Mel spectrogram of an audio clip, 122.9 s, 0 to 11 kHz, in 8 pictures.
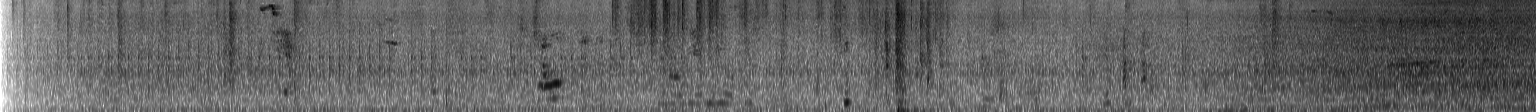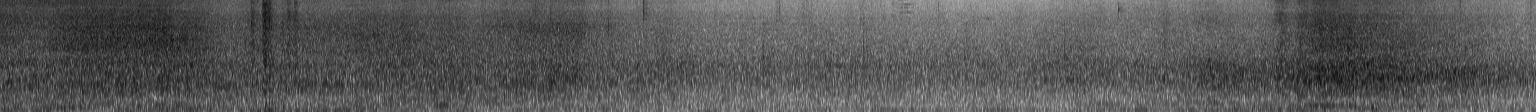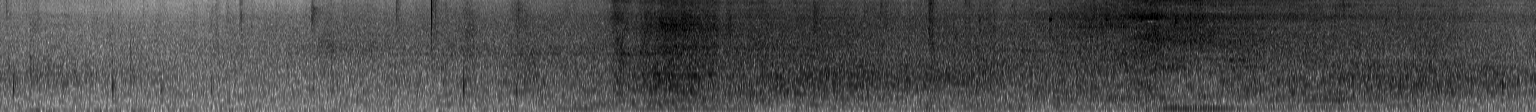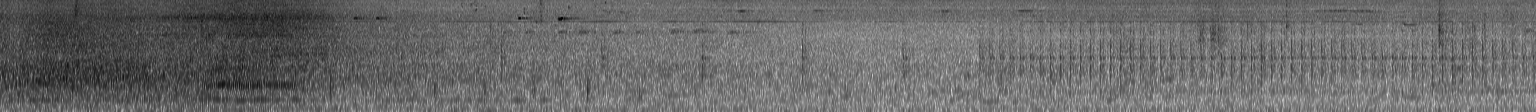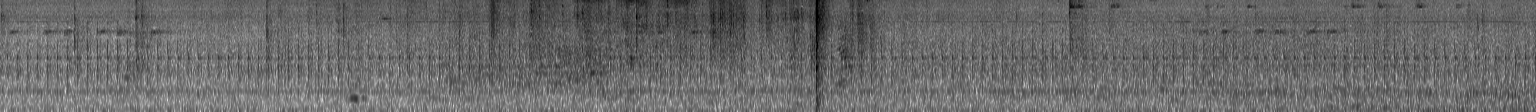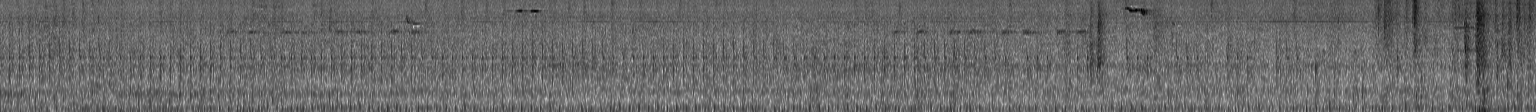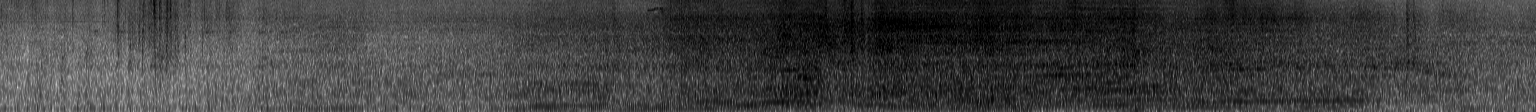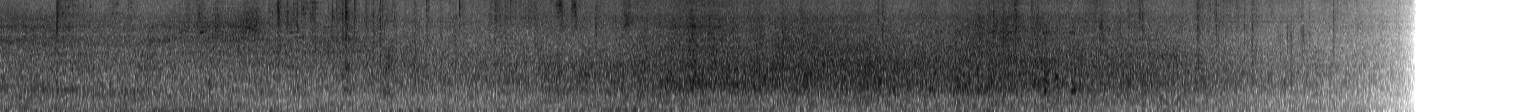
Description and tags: crosswalk ambience traffic lights people walking heavy vehicles
Recorded with a Sony PCM-D50 from the inside of a peugot 206 on a dry sunny day.
A little ambience caught at a crosswalk in Amsterdam, bicycles, scooters, buses, trucks and cars passing by and stopping for the traffic lights.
